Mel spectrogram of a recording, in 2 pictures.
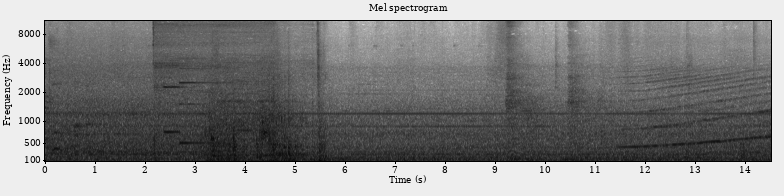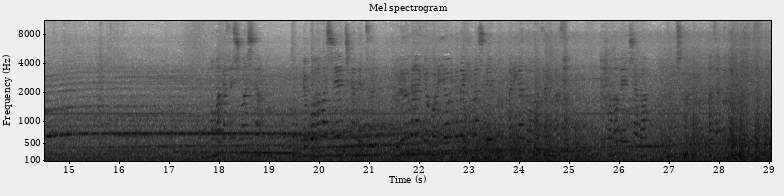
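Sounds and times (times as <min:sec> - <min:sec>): short chime tones: 0:02.2 - 0:03.4
train doors closing thud: 0:02.2 - 0:05.8.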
